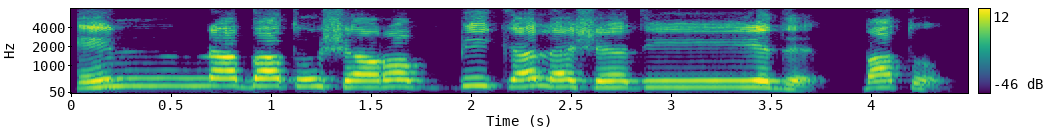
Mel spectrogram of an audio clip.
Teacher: कलकला तो होगा मगर उतना ज्यादा वाजिया, उतना ज्यादा इंटेंसिटी के साथ नहीं होगा।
